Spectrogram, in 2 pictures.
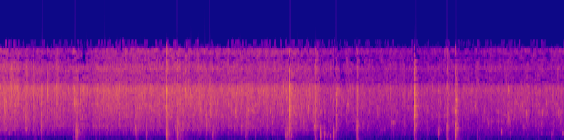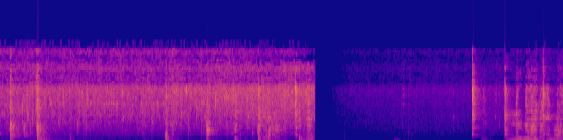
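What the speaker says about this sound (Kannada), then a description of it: "ಈರುಳ್ಳಿ ಚೆನ್ನಾಗಿ ಫ್ರೈ ಆಗಿದೆ." Chopped onion fries in a pan for soya chunks pulao, a bright steady sizzle broken by frequent scraping stirs of a spatula, close by, dropping to near silence near the end before a few final clinks.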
